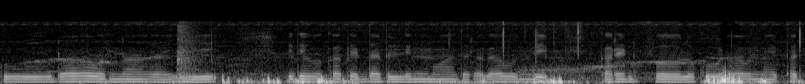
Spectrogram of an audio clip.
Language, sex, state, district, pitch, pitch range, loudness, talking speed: Telugu, male, Andhra Pradesh, Sri Satya Sai, 120 Hz, 115-125 Hz, -24 LUFS, 90 wpm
